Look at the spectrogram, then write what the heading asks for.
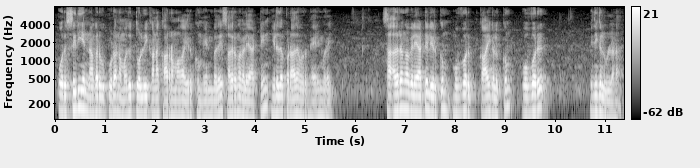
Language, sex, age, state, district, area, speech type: Tamil, male, 18-30, Tamil Nadu, Madurai, urban, spontaneous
